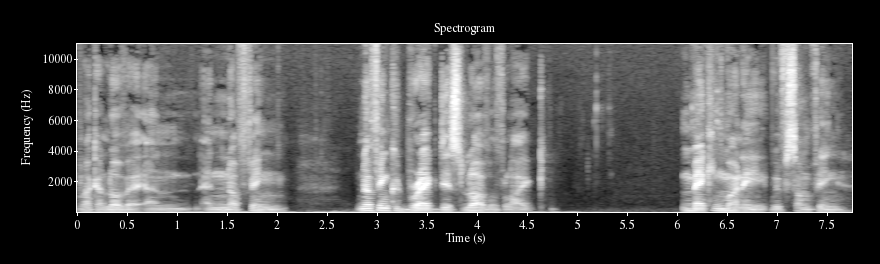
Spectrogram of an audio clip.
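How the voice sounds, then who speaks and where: A man's voice: low-pitched, unhurried, fairly bright tone. A man in his thirties with a French accent, a tattoo artist chatting loosely in an interview, full of fillers. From France. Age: 30s. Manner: rambling, filler-heavy, often says "you know what I mean". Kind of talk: casual podcast interview.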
